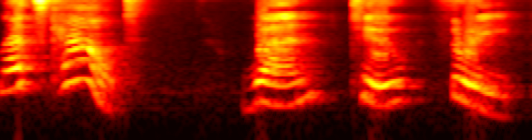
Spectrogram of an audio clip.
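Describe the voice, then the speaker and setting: A woman's voice: a little high, huge pitch swings, drawn-out words, a little mellow, pitched above the performer's own voice, full character voice. A woman reading as a cheerful rhyming teacher. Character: cheerful rhyming female schoolteacher. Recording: roomy echo.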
